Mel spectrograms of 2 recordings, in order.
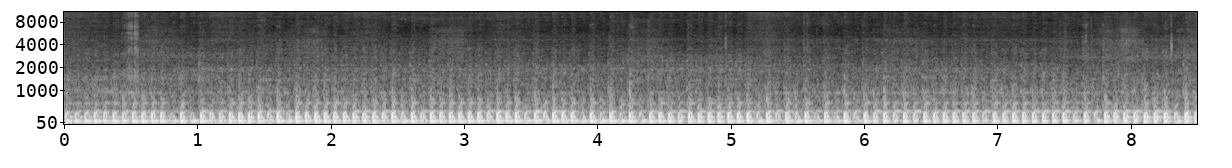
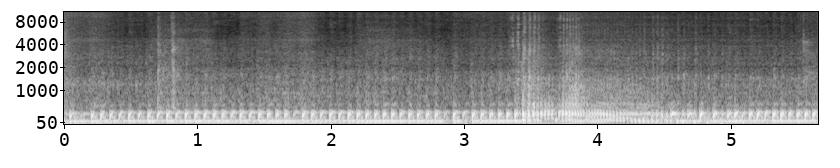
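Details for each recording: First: Taotao DB17 125 single-cylinder after upgrade to a new carburetor, air filter just cleaned, warm with the choke fully off: even, steady thumping idle with no stumbling or hunting; idling cleanly. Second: Taotao DB17 125 with new aftermarket carburetor and cleaned air filter, choke coming off: small four-stroke settles into a steady, quick, even idle sitting a touch high before being turned down; high idle speed.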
